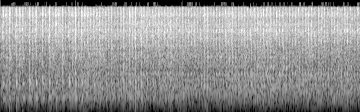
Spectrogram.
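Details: Ford Focus petrol engine idling with an uneven, ticking beat: misfire with spark leads being tested one by one, suspected faulty coil pack or leads.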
